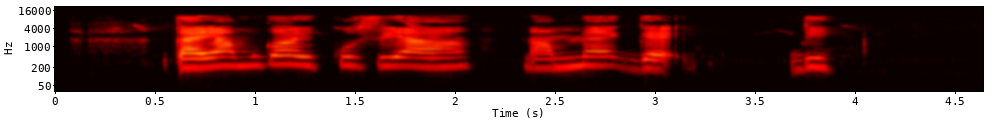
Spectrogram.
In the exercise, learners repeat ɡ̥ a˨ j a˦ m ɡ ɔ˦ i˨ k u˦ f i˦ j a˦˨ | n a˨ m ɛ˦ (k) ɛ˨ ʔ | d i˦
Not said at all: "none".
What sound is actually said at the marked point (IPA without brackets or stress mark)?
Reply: ɡ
